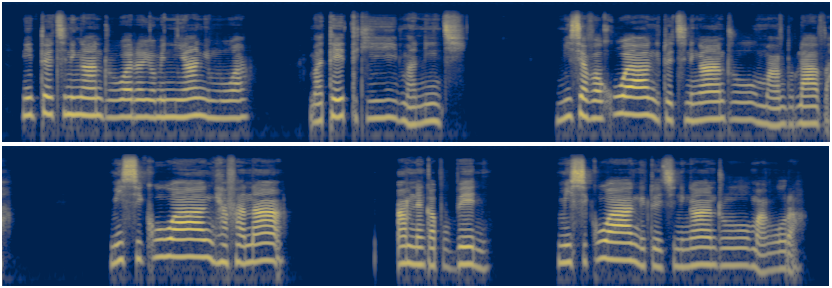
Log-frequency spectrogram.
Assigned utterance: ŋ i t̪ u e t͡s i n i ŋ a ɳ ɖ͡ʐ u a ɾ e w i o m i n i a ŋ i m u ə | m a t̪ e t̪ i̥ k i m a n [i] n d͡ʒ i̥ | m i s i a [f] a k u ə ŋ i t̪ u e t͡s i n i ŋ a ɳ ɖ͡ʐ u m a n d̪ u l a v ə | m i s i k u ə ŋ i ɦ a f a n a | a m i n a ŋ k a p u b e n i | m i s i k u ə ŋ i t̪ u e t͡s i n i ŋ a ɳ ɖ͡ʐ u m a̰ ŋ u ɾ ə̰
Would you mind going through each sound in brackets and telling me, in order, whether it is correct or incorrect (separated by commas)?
correct, incorrect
